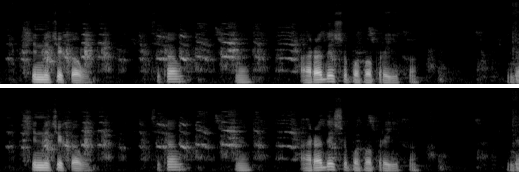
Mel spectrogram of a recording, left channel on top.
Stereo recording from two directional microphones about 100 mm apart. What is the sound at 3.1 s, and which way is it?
Speech, 35° right (ahead or behind).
